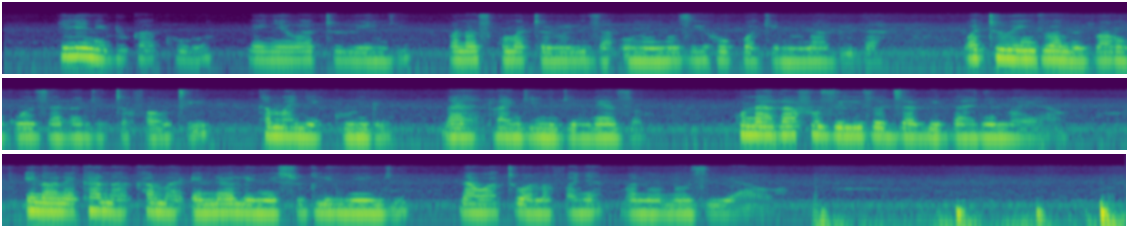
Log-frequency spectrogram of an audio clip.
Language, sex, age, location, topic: Swahili, female, 18-24, Nairobi, finance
